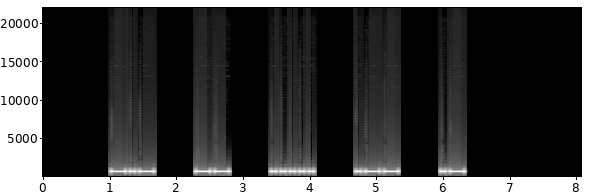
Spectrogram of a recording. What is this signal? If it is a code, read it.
Morse code, heard as a keyed tone, about 17 wpm, spaced as for 10 wpm, 700 Hz. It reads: KM5WA
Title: USA Call Signs - 5 Characters - 3x Character Spacing - 17wpm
